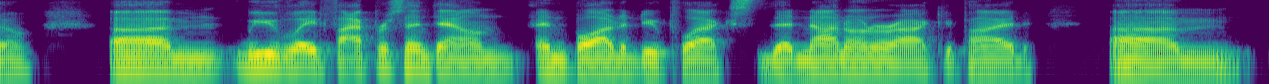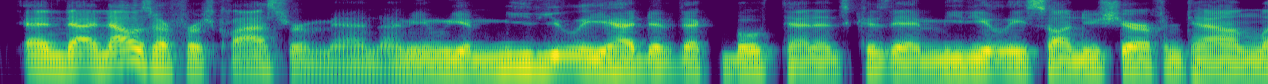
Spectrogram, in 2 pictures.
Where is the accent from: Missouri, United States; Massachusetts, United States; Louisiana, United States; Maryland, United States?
Maryland, United States; Baltimore; you know, I grew up in Baltimore, Maryland. You know, just did the whole thing in Baltimore.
